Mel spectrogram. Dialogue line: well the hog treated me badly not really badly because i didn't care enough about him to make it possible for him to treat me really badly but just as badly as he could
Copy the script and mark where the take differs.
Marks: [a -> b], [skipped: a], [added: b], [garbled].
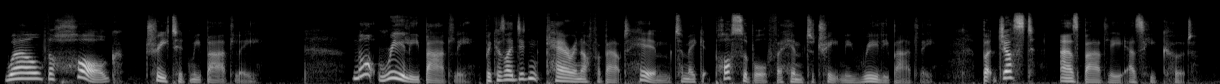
well the hog treated me badly not really badly because i didn't care enough about him to make it possible for him to treat me really badly but just as badly as he could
